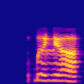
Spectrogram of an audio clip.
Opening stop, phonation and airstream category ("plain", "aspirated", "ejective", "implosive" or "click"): implosive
